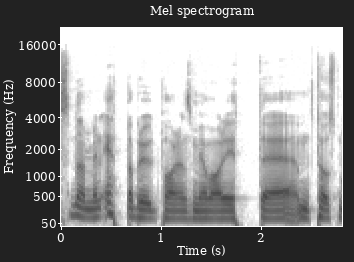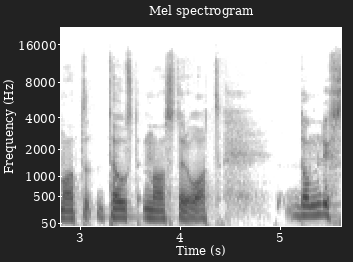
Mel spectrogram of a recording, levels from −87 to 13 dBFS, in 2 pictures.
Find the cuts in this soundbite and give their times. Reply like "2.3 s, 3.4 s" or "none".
none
